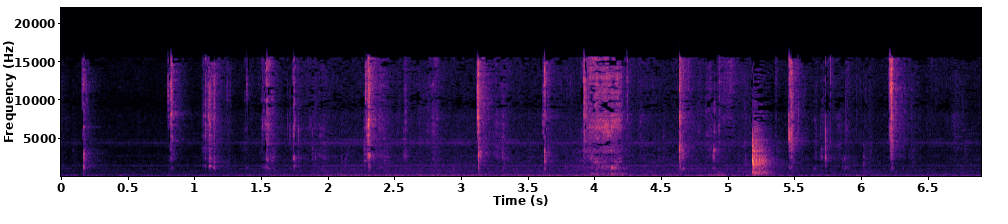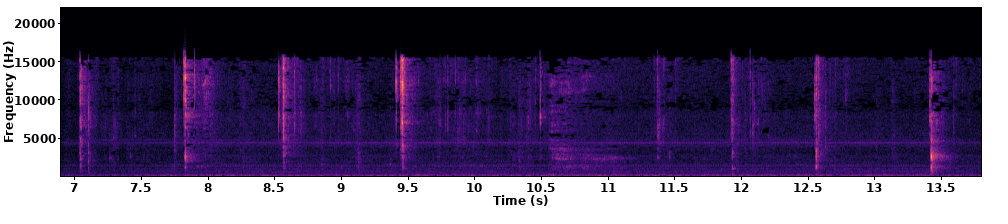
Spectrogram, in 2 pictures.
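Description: A person chewing a mouthful of smoked chicken leg close to the microphone: irregular wet mouth clicks and smacks, several a second at times, over a faint low steady hum.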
